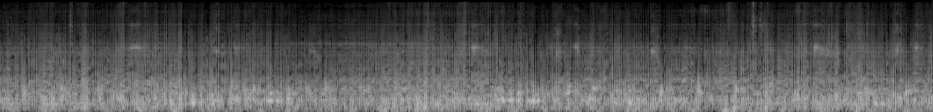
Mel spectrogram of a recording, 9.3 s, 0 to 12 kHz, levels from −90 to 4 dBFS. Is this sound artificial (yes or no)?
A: yes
